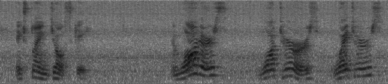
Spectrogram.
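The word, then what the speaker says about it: Watters: joski and Waters Waters waiters maybe it's pronounced different because it's not Waters it's w-a-t-t-e-r-s to me it would be waiters press uh Joe ski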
